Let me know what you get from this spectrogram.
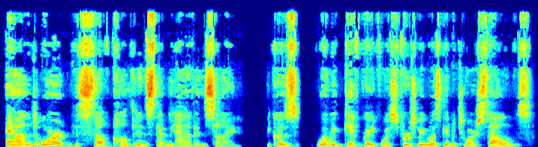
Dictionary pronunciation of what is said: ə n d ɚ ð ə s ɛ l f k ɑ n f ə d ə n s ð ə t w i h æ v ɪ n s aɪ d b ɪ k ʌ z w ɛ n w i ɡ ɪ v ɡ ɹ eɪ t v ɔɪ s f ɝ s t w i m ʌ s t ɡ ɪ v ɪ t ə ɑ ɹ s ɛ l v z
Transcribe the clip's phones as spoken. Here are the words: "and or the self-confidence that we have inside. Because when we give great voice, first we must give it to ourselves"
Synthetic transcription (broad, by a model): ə n d ɚ ð ə s ɛ l f k ɑ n f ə d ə n s ð ə t w i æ v ɪ n s aɪ d b ɪ k ʌ z w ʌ n w i ɡ ɪ v ɡ ɹ eɪ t w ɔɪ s f ɝ s t w i m ʌ s t ɡ ɪ v ɪ t ə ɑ ɹ s ɛ l v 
